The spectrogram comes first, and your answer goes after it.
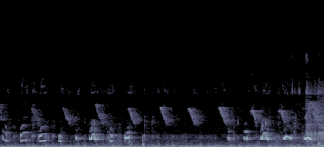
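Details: A month-old puppy whimpers during a nail trim: short, tight, squeaky cries repeated about every third of a second, over thin descending chirps higher up and a steady low hum.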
